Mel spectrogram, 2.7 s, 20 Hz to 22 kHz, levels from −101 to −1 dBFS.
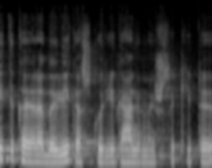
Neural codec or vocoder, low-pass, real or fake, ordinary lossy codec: none; 19.8 kHz; real; MP3, 96 kbps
